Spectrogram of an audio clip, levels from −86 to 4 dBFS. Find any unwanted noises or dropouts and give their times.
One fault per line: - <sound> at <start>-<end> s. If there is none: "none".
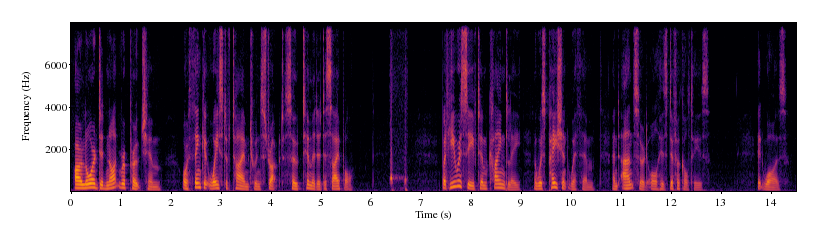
- whoosh at 6.4-6.8 s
